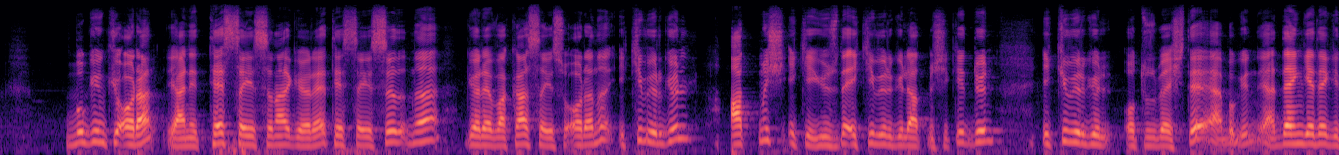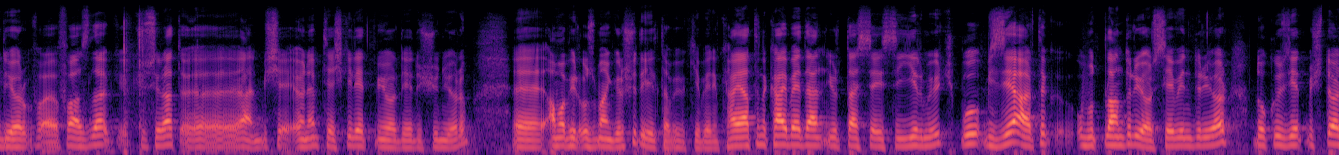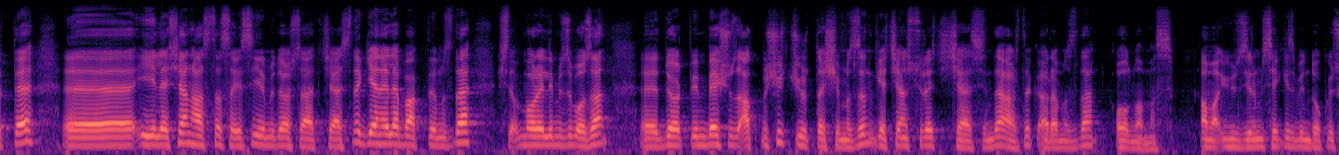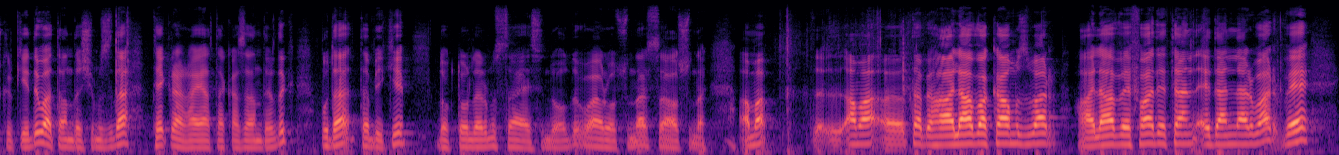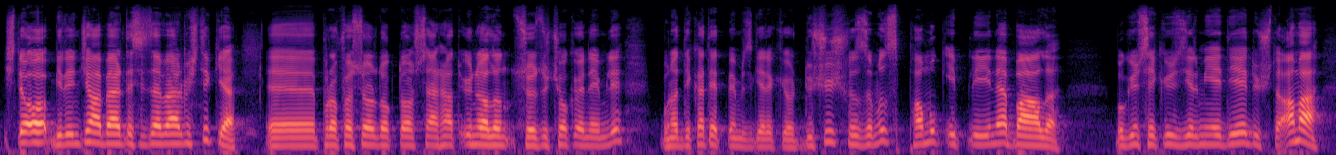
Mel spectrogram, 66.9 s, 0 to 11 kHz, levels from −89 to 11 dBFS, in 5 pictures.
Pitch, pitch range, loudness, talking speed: 145 Hz, 125-160 Hz, -22 LUFS, 115 wpm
